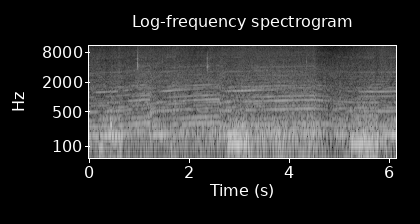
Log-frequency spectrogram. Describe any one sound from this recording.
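A racing car engine whines at high revs, dropping in pitch with each gear shift.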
